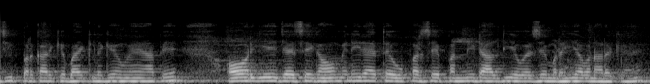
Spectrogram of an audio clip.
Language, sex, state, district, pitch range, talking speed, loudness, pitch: Hindi, male, Bihar, East Champaran, 145-160 Hz, 260 wpm, -23 LUFS, 155 Hz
